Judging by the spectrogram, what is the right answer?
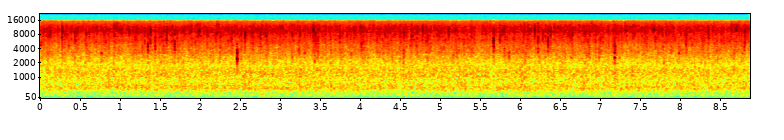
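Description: Steady rain falling, an even hiss with a few separate drops ticking now and then.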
